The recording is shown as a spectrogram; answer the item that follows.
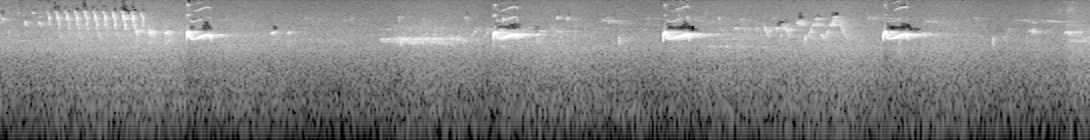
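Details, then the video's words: Yellow-bellied flycatcher calling: a short, sharp rising whistled note repeated about every two seconds, five times, with a rapid high ticking series from another bird near the start and faint chirps between calls. "Yellow bellied Flycatcher Bird Sound"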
